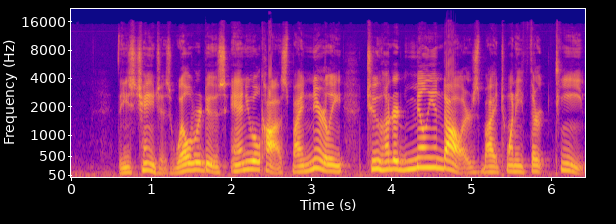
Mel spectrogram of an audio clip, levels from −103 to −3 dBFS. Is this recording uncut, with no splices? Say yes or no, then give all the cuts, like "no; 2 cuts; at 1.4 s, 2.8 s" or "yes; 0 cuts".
no; 1 cut; at 2.4 s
